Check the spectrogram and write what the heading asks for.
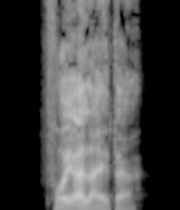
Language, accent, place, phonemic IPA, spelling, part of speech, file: German, Germany, Berlin, /ˈfɔɪ̯ɐˌlaɪ̯tɐ/, Feuerleiter, noun, De-Feuerleiter.ogg
- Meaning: 1. fire ladder 2. fire escape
